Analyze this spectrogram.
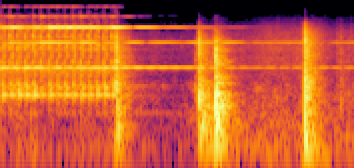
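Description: An old-style telephone bell rings in a rapid metallic trill for under a second, then stops abruptly, followed by a few sharp clunks and clicks, like a receiver being lifted.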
